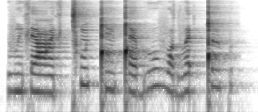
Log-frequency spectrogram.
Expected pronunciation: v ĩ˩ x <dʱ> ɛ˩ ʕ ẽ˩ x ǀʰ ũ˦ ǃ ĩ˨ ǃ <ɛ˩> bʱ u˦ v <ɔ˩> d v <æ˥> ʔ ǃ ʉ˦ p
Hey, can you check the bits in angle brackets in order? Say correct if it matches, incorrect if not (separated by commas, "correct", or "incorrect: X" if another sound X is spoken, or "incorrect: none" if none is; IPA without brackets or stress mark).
incorrect: ɾ, correct, correct, incorrect: ɛ˥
